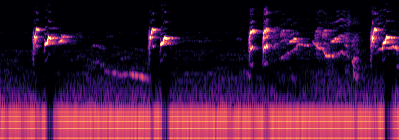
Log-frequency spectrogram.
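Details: Sooty-headed bulbul singing loudly and clearly: short bubbly whistled phrases, each a quick downslurred pair of notes, repeated about every one and a half seconds, over a steady low hum.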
